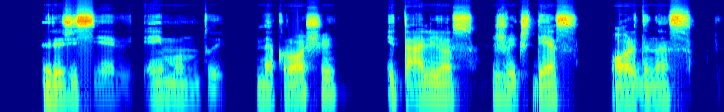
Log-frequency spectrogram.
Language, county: Lithuanian, Vilnius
